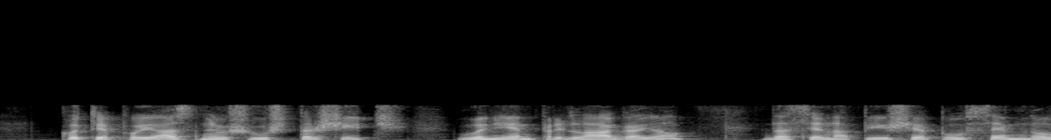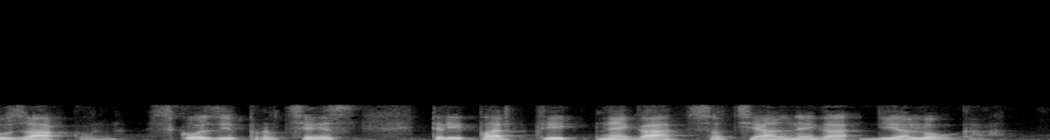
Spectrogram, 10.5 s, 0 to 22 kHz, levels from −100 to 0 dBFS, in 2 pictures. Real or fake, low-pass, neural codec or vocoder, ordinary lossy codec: fake; 5.4 kHz; codec, 16 kHz in and 24 kHz out, 1.1 kbps, FireRedTTS-2 codec; none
